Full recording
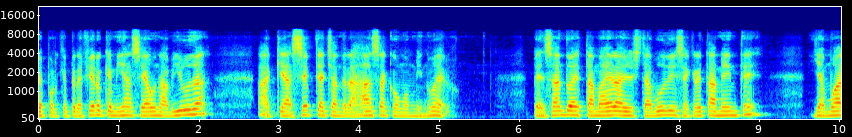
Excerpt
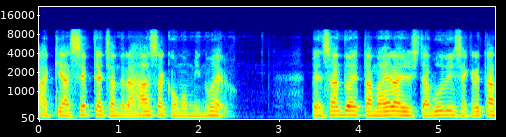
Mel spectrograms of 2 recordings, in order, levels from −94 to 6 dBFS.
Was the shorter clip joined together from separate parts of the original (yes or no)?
no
